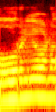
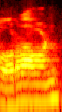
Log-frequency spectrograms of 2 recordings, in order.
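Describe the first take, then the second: First: The second syllable sounds like 'ree'. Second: The second syllable sounds like 'rye'. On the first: This is how the name is written. "എഴുതുന്നത് ഓറിയോൺ എന്നാണ്" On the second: This is how the name is actually pronounced. "ഒറാവൺ എന്നാണ് ഉച്ചരിക്കുന്നത്"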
